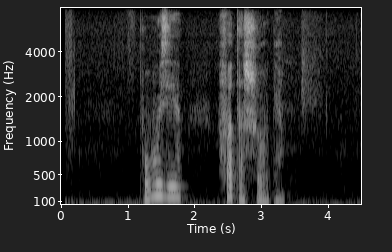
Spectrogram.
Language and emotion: Russian, sad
